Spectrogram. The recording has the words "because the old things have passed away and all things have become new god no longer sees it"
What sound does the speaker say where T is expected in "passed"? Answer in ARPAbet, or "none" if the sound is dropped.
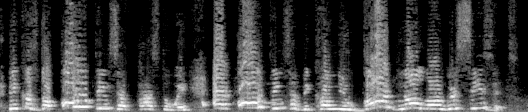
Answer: T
